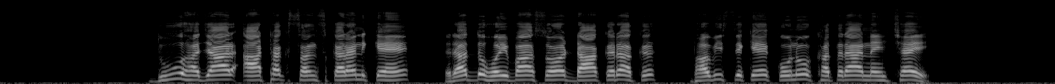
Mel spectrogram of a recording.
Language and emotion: Maithili, neutral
